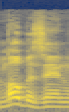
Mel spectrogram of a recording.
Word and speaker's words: Mobizen: And that's whenever I came upon this particular program here called Mobizen, which is spelled M-O-B-I-Z-E-N.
